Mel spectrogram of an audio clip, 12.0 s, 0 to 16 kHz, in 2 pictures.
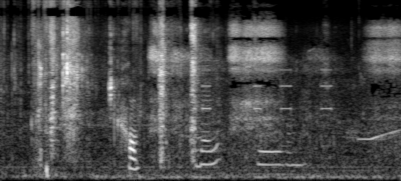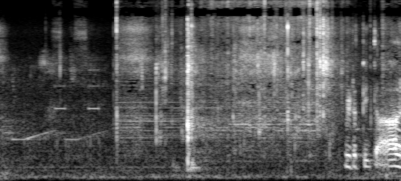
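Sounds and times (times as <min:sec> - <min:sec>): intercom ringing tone: 0:03.0 - 0:08.5
keypad beeps: 0:03.0 - 0:08.5
door-release buzzer: 0:07.7 - 0:11.0.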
